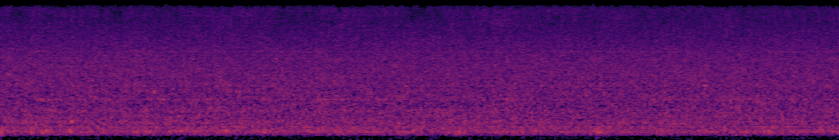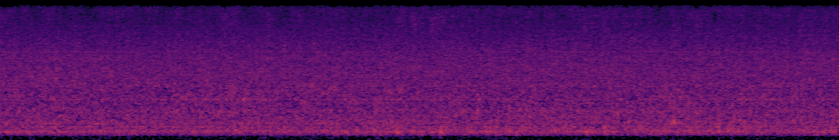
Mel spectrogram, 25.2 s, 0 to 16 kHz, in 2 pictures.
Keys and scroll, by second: 23.4 space.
